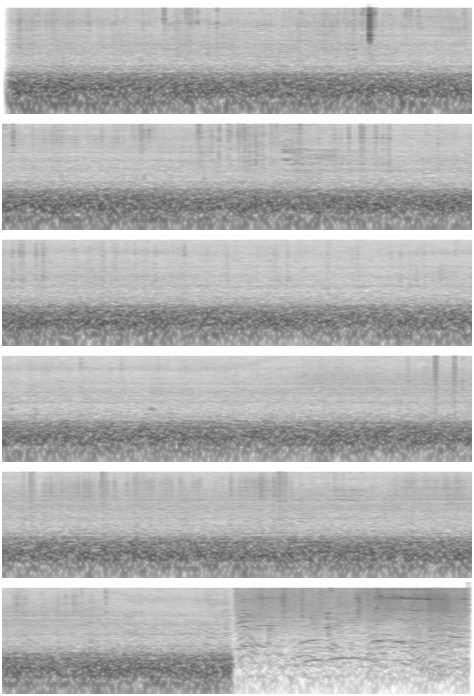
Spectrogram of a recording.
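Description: Aircraft cabin noise in flight: a loud, steady, deep rumble of engines and airflow, with a brief click about four seconds in.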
